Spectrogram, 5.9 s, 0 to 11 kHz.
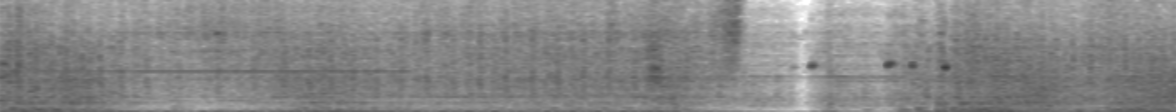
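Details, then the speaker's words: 1989 Ford Mustang GT 5.0 Fox body, gauge at 3/4 tank with bad-smelling gas: rough lumpy running that sags and nearly dies, then picks up; runs only while brake cleaner is sprayed, dies on throttle; fuel delivery fault. "As long as you keep spraying, it keeps running. And you know, it runs a couple seconds and then starts to sound better."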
